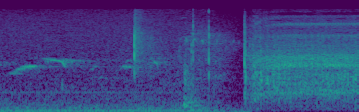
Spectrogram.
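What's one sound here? A plastic lid clicks into place on a container.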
